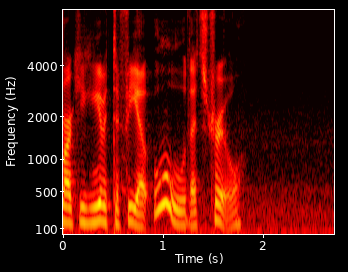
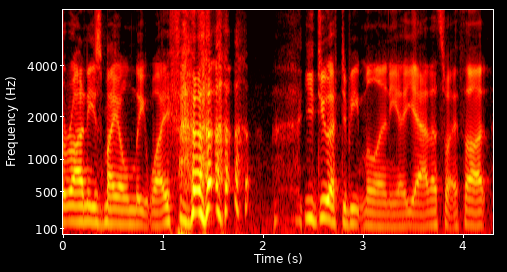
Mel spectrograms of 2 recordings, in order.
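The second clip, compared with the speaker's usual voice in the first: ordinary talk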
